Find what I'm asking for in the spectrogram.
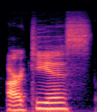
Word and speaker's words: Arceus: Yes, I say it Arceus. – Actually, it's pronounced Arceus.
